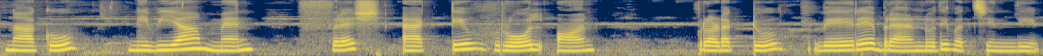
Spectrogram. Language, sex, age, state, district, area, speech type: Telugu, female, 45-60, Andhra Pradesh, East Godavari, rural, read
